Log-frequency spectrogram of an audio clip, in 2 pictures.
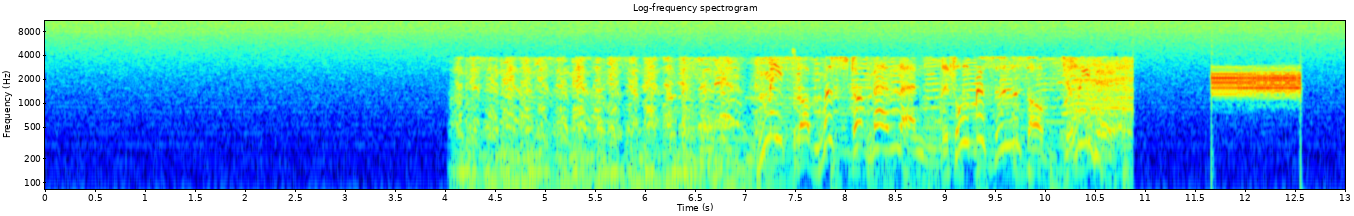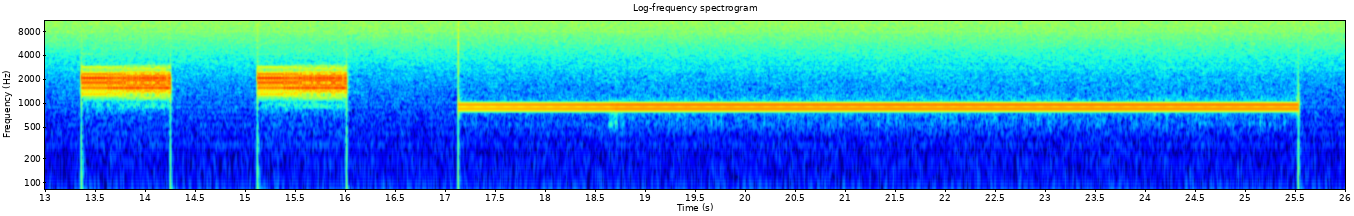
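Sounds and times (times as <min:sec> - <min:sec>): two-tone attention signal: 0:17.2 - 0:25.6.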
